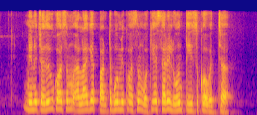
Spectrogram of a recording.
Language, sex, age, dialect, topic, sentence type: Telugu, male, 25-30, Utterandhra, banking, question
